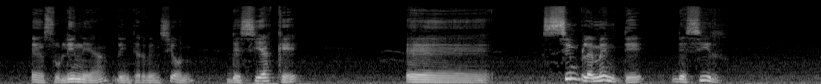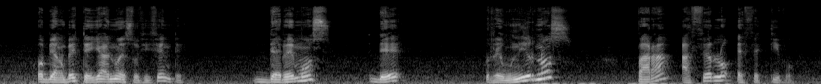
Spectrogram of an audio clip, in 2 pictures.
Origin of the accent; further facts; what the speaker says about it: Equatorial Guinea; Todos somos guineanos. Es lo único que nos identifica.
